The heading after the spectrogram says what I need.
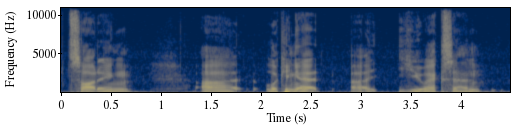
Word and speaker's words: UXN: uh looking at uh UXN. He pronounces it Yukian, but yeah.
